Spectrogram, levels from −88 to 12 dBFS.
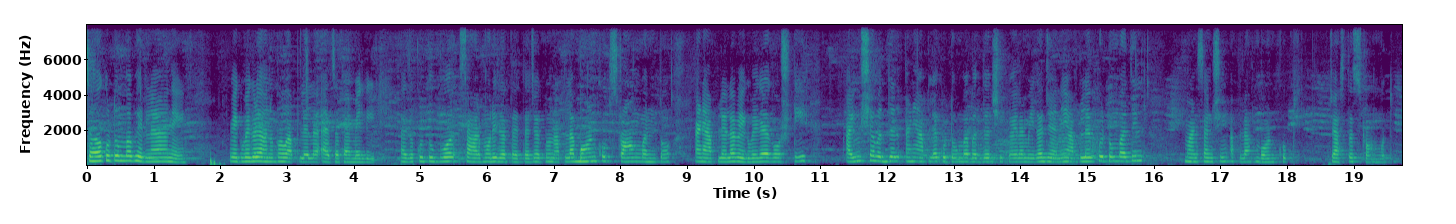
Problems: constant background noise, continuous background conversations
